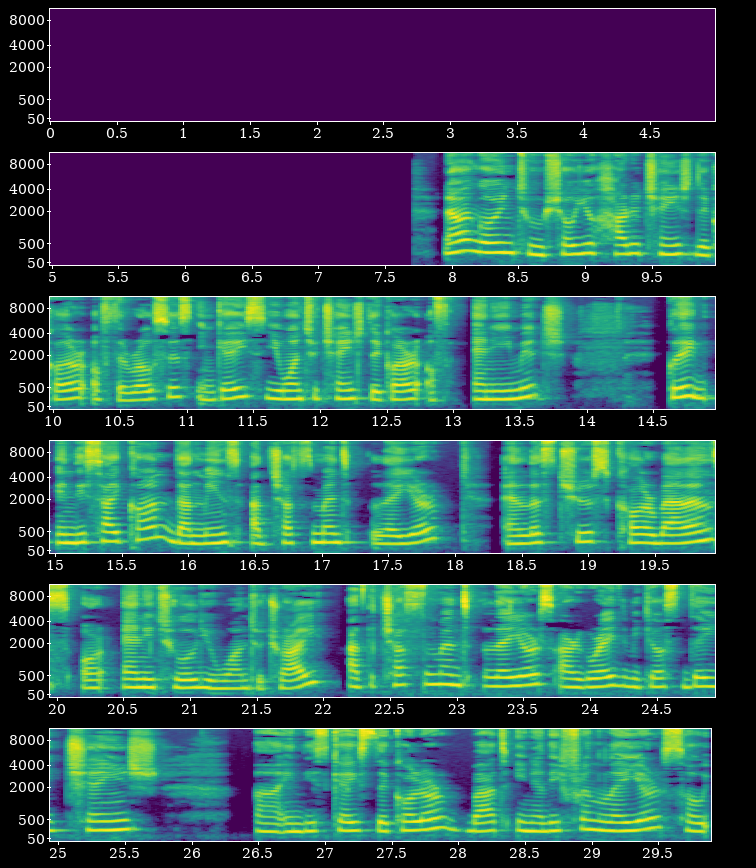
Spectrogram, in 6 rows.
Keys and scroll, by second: 0.0-4.2 typing, 5.6 Return.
